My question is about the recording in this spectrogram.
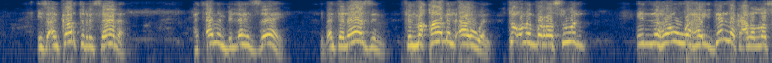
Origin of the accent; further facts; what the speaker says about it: Egypt; أنا مصري وهو مصري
